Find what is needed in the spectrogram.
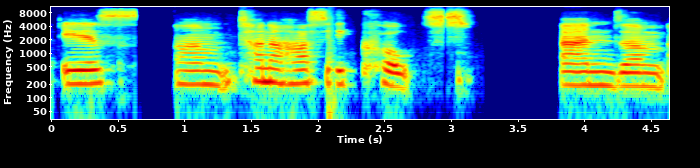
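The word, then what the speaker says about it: Ta-Nehisi Coates: author's name is um tanasi coats and um I had to look this up because I would have pronounced it as tanes cootes um I would have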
